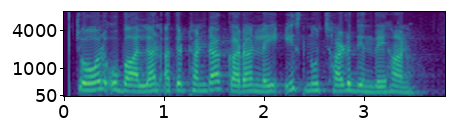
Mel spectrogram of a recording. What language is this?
Punjabi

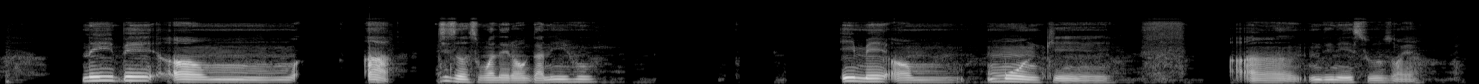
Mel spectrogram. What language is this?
Igbo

